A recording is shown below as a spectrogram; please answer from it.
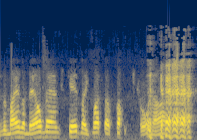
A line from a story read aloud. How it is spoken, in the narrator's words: laughs we can't stop laughing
